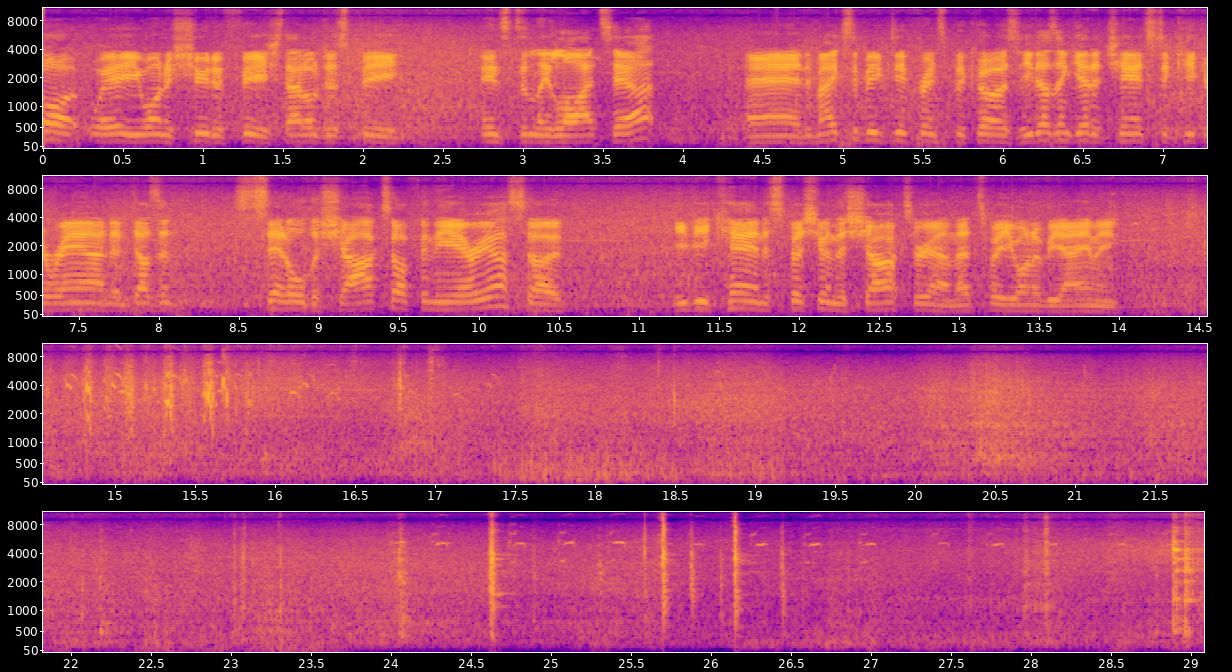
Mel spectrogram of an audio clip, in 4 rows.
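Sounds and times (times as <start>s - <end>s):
moving sea water: 0.0s - 29.0s
wind on microphone: 2.0s - 12.1s, 13.2s - 29.0s.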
